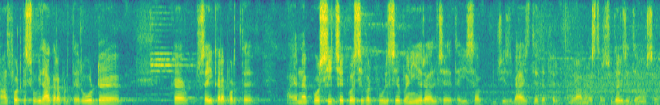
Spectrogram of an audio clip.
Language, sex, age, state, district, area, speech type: Maithili, male, 45-60, Bihar, Supaul, rural, spontaneous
